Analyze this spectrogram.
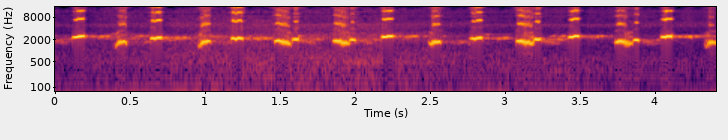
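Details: Tutor song of a yellow-vented bulbul in long rolling style: an evenly paced run of clear whistles, each note ending in a sharp downward slide, repeating quickly and continuously.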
